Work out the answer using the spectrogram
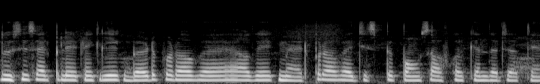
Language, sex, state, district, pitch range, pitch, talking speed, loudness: Hindi, female, Delhi, New Delhi, 190-205 Hz, 200 Hz, 290 wpm, -14 LUFS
